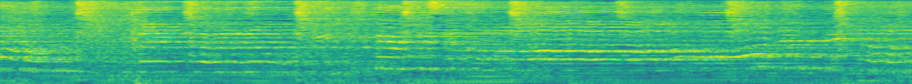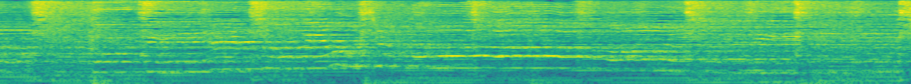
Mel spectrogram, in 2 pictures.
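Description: A woman sings a slow Bollywood melody live over a band, with a steady drum beat under the vocal. It is heard as picked up from the audience in a concert hall.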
